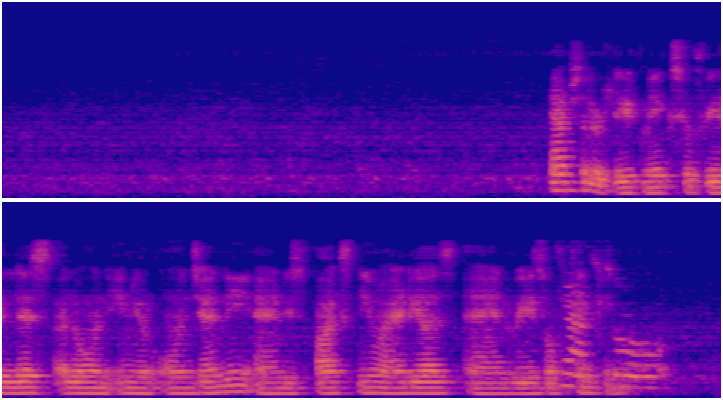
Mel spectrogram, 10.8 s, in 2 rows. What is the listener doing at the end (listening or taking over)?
taking over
